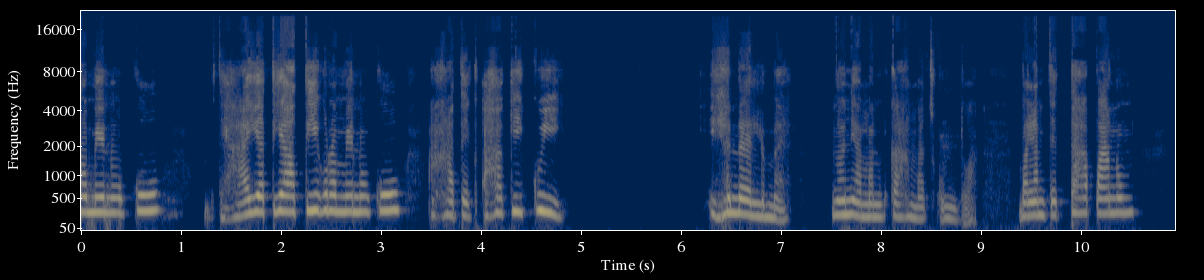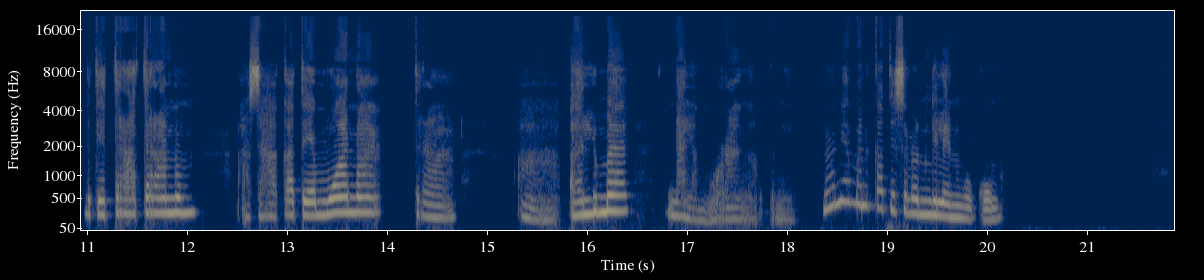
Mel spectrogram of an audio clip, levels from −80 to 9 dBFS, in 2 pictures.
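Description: Throughout, Opus compression leaves the speech plainly muffled and hoarse. It is likely the codec's hybrid speech mode, which fits a bitrate near 16 kbps.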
